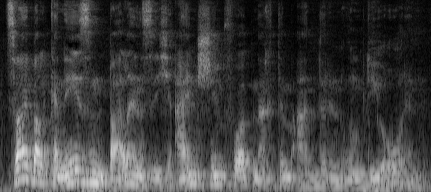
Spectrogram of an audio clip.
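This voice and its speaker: At a table mic on a small club stage, a native Serbian author in his thirties reads comic passages from his book with playful irony. His voice is warm and mid-range, lively in intonation, moving at a moderate pace, while laughter fills the roomy space.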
